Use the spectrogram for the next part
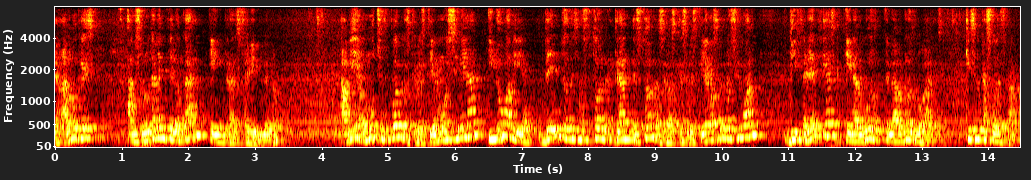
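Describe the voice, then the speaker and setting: A man's voice: fairly high pitch, sing-song, a little fast, a little mellow. Madrid-accented man lecturing in an echoey hall. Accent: Madrid Spanish. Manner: explanatory, addresses the audience directly. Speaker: guest lecturer on traditional dress. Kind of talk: public lecture with slides. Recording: echoey hall, distant mic, faint noise.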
